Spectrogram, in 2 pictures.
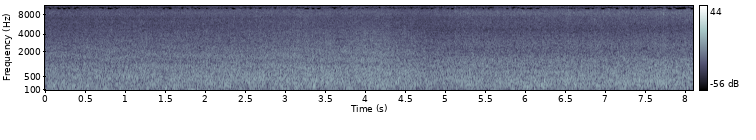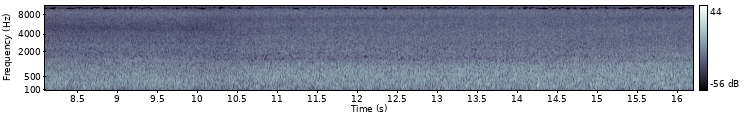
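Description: Rain-swollen creek running full and fast, rushing over rocks in small rapids: a steady rush of water.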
